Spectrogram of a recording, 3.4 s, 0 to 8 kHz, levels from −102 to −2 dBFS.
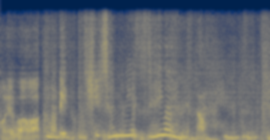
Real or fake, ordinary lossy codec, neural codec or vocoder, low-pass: fake; none; codec, 16 kHz, 0.5 kbps, FreqCodec, smaller model; 7.2 kHz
